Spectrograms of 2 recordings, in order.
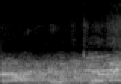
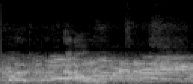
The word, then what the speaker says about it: Arnaoutis: And that is the pronunciation, by the way. We did check with Mighty Mike today because announcers seem to have a big problem with his name. We hear Arnaoutis, Arnaoutis. It's Arnaoutis. Yeah, his trainers seem to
